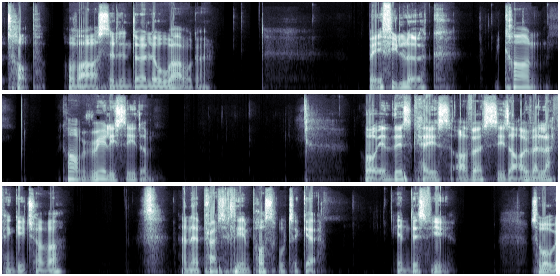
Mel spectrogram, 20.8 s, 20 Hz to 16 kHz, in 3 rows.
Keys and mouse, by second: 3.9-4.9 middle drag, 6.1 shift+middle click, 6.8-10.0 middle drag, 11.2 middle click, 16.2 shift+middle click, 16.7-18.3 middle drag, 18.7-20.3 middle drag.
